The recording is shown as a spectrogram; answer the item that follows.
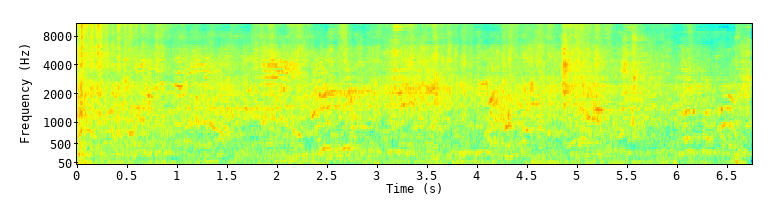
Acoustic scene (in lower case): park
